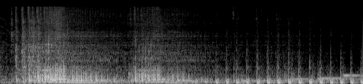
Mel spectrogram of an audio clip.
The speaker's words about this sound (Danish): så kører han rundt i Europa i sådan noget, der hedder en Morgan 3-wheeler.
